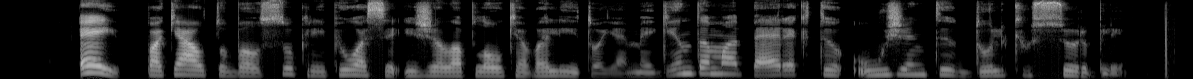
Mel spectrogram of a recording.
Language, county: Lithuanian, Klaipėda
